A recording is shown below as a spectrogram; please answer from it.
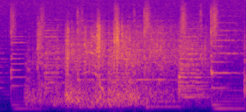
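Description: A heavy splash as a man falls out of a small rowboat into the water, rising about a quarter second in and dying away near the end, over background music with low bass notes.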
